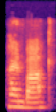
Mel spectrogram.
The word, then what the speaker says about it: Heinbach: Heinbach. Yep. Okay, so that's how we pronounce that.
